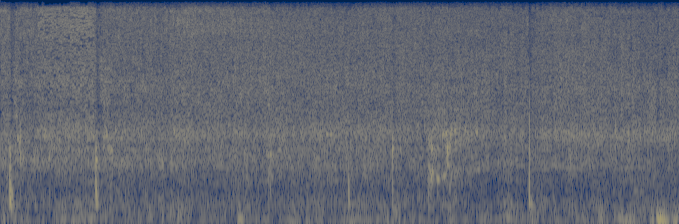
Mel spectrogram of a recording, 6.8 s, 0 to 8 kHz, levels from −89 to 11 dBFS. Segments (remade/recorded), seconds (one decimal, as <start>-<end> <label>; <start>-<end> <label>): 0.0-4.7 recorded; 4.7-6.8 remade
